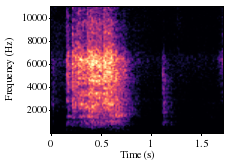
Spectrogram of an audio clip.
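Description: A spoon scrapes and stirs semiya upma in a metal pot: one longer gritty scrape followed by a shorter second stroke, close and clear with no talking.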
